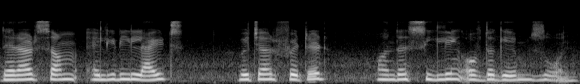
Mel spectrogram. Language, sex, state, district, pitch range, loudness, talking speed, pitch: English, female, Telangana, Hyderabad, 220-235 Hz, -15 LUFS, 155 wpm, 225 Hz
